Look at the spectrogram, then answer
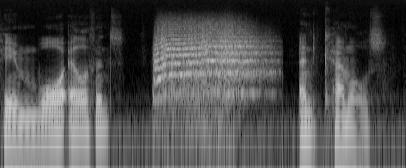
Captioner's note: elephant trumpet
